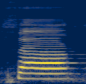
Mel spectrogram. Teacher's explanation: ثا کو پڑھتے وقت ہماری جو زبان ہے وہ دانتوں کی زبان کی جو نوک ہے وہ دانتوں کے درمیان میں لگتی ہے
